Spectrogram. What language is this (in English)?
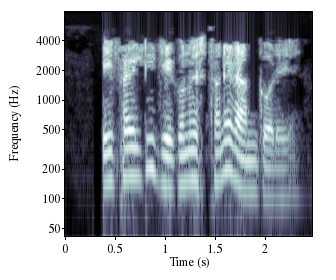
Bangla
